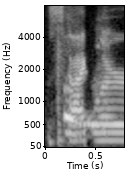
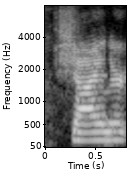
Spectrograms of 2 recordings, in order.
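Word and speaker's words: Schuyler: to talk i be i'm called schumer all the time there's no one who can pronounce skyler um what was the best best one ever shyler shyler was a good too i hear that one all the time shyler actually shyler yeah schuler schuler cooler rainer cheats reyna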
